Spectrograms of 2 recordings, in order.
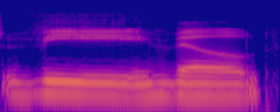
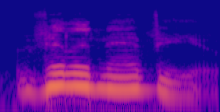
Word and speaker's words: Villeneuve: The director for this Dune movie, Denis Villeneuve. Oh, it's like I got you. Denis Villeneuve. That. Yeah. I'll just call him Dennis. Dennis V. Villeneuve.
